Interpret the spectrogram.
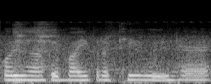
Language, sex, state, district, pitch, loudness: Hindi, female, Haryana, Jhajjar, 200 Hz, -13 LUFS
